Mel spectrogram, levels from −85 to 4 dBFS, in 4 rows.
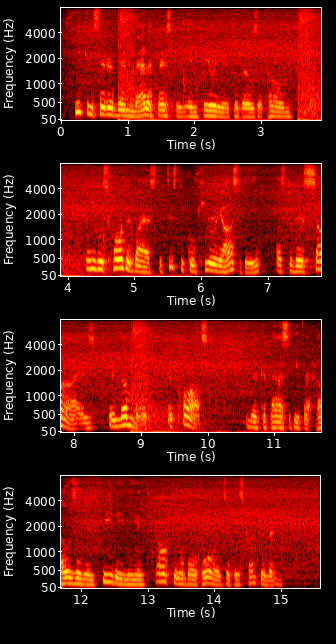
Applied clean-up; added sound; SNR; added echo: none; Gunshot, gunfire + Tools; 13 dB; none.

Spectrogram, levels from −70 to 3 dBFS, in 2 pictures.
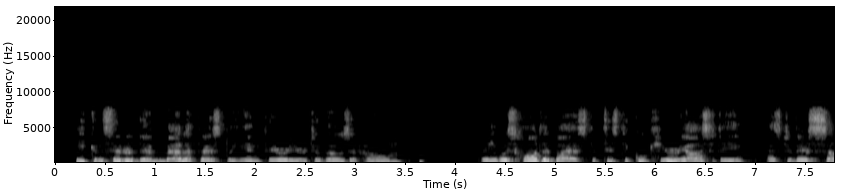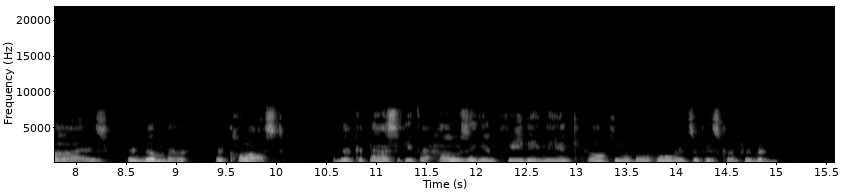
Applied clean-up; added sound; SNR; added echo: none; none; none; none.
